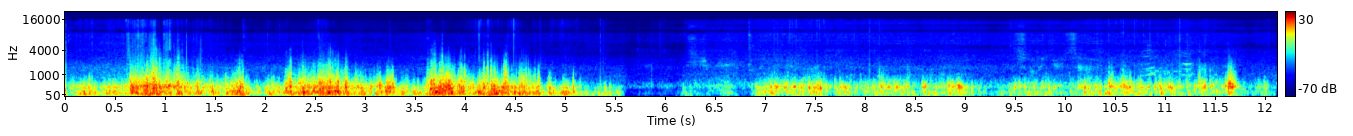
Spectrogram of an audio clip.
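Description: Gusting wind buffeting the microphone in blowing snow, heavy for the first five seconds, cutting out briefly about halfway through, then coming back in lighter gusts.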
